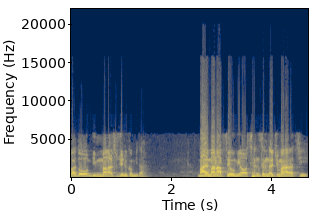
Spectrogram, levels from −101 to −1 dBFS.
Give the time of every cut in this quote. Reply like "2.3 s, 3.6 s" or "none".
1.6 s

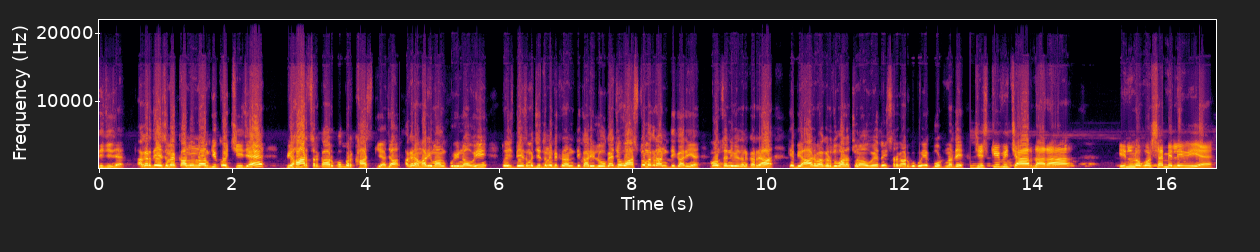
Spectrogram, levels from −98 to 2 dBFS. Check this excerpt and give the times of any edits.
4.6 s, 13.1 s

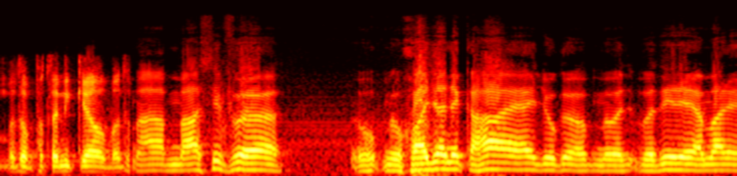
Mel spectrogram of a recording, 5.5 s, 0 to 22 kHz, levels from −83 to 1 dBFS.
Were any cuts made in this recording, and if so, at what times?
1.0 s

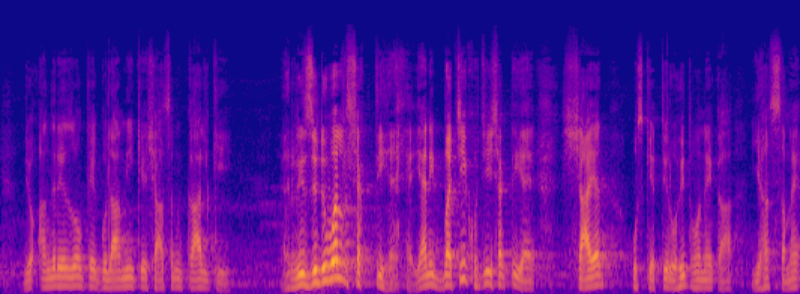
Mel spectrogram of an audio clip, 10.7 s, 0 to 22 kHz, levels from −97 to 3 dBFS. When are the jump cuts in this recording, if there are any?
none

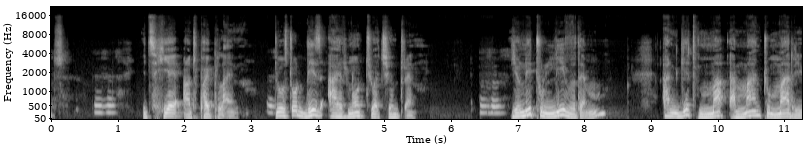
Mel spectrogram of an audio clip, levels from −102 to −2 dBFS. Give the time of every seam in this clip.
3.3 s

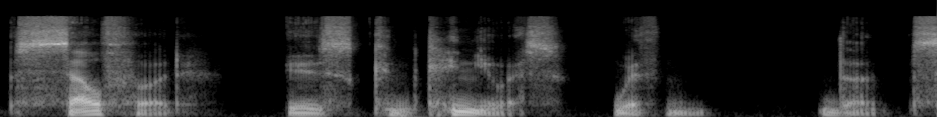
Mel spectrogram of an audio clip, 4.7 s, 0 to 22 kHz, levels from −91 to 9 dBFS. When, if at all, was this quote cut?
none

